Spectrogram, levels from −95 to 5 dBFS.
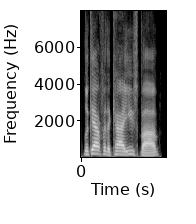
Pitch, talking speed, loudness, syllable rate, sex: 165 Hz, 210 wpm, -17 LUFS, 4.6 syllables/s, male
